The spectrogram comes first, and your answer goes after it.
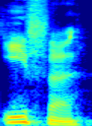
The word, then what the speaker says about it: Aoife: It's Aoife.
